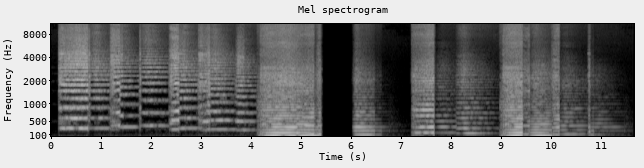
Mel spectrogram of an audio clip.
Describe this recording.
These are string samples used in the ccMixter track, Corrina (Film Noir Mix)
